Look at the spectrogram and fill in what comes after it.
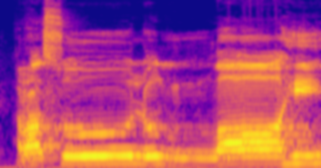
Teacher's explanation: را کو موٹا کر کے پڑھیں گے، سین کو ہم نے صاف طور پر ادا کرنا ہے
